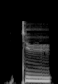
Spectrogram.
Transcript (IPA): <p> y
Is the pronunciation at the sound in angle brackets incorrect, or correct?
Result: incorrect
